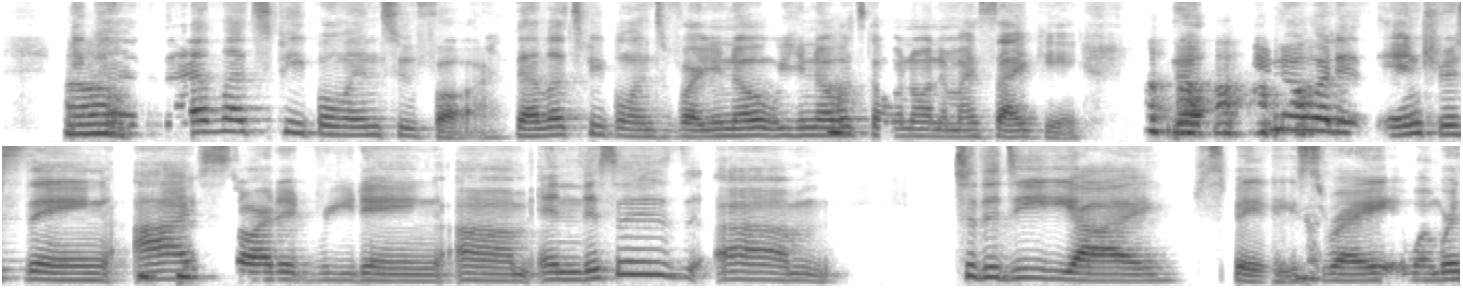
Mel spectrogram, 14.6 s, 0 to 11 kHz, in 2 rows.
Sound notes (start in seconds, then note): 5.8 laughs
